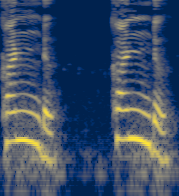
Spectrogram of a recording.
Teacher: तो हम इसको भी आधा है इसलिए हमने डॉट अनुस्वार के रूप में लिख लिया, डॉट के रूप में, लेकिन इसकी ध्वनि अणा की होगी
